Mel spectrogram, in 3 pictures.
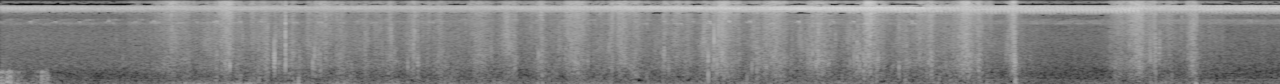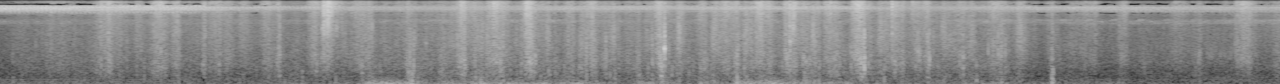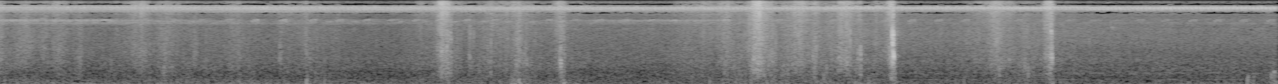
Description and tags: FOOTSTEPS OF VARIOUS PACES THROUGH HIGH GRASS
Footsteps of various paces through tall grass on a windy summer day.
